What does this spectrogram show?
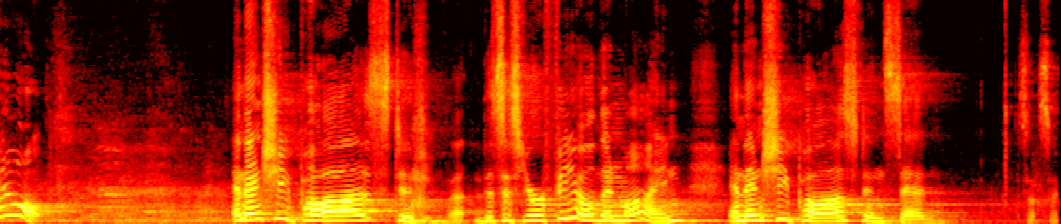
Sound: laughing

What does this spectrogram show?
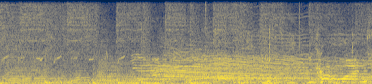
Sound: cheering

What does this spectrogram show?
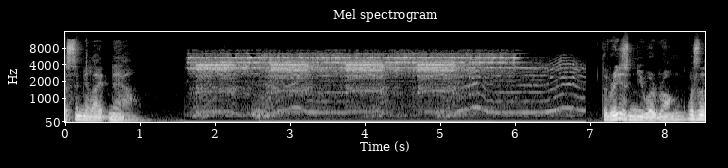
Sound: noisy klaxon

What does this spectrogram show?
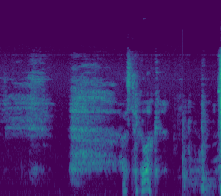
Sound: sigh

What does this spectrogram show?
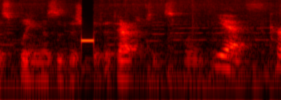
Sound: beep

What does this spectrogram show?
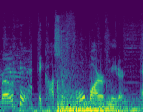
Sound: chuckles; boom

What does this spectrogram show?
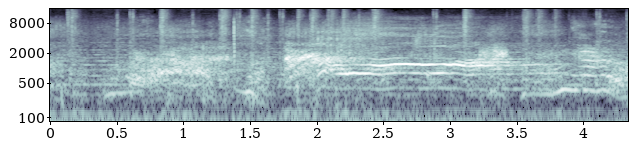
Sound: chomp

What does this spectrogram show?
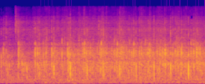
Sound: applause

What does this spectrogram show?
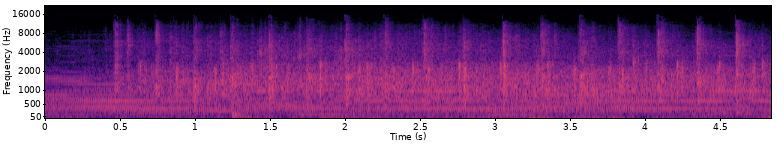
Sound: audience applauding

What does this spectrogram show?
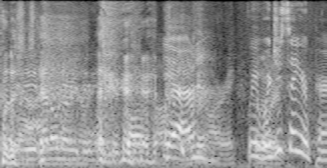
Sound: laughter

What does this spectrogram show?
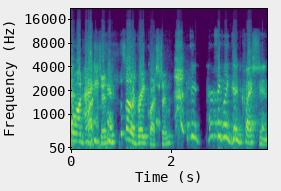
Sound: laughing

